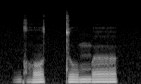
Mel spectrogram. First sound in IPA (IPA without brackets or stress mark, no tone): ɡʱ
